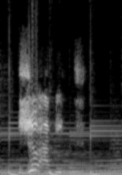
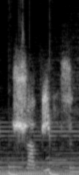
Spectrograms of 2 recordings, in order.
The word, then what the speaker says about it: j'habite: Previously, it would have sounded like je habite. But now it's much more j'habite.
